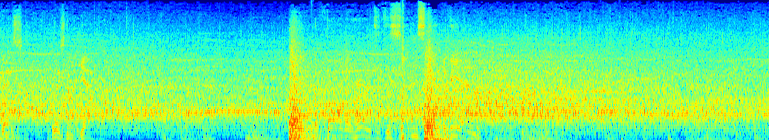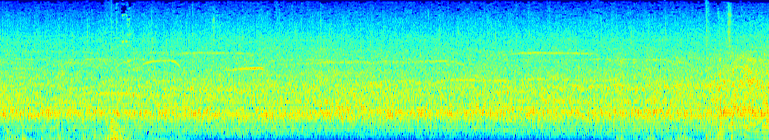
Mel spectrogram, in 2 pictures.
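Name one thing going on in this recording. An arena crowd cheers.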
